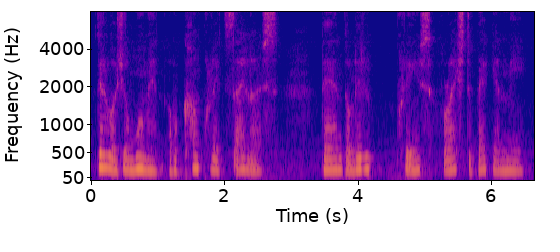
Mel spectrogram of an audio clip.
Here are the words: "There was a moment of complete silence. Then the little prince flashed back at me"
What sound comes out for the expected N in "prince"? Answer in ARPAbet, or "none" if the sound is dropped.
N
